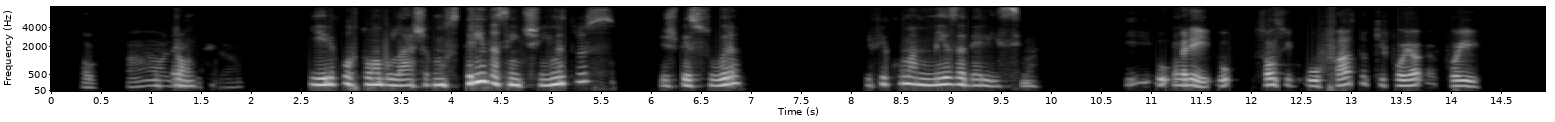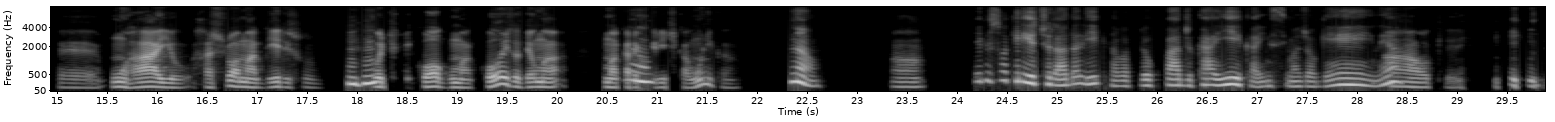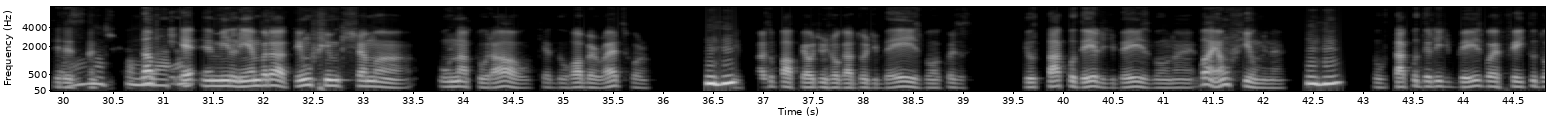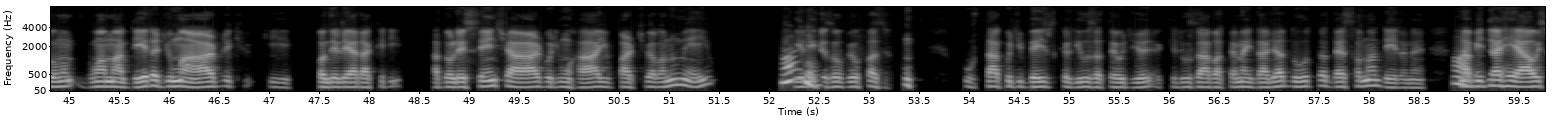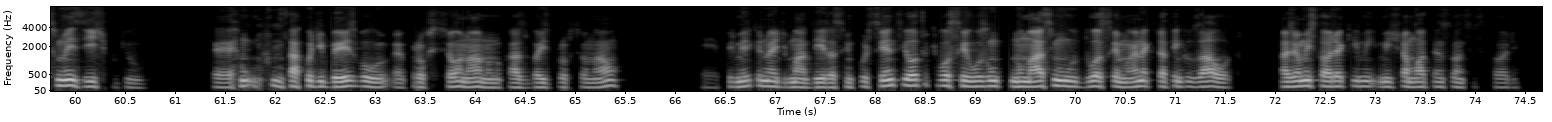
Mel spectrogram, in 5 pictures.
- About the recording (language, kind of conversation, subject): Portuguese, podcast, Você pode me contar uma história que define o seu modo de criar?
- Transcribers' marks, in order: chuckle; tapping; chuckle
